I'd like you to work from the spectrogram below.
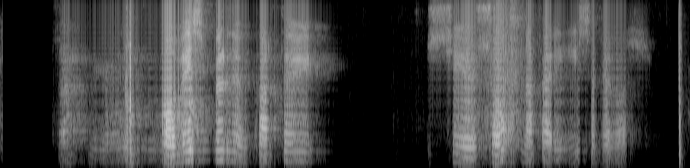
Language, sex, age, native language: Icelandic, male, 11, Icelandic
